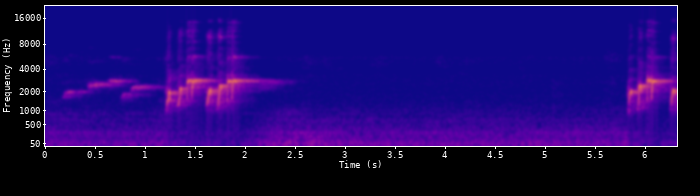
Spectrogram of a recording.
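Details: Bulbul song played for tutoring young birds: a short run of rising whistled notes, then two loud, slurred, chattering phrases close together, silence, and another burst at the end.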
